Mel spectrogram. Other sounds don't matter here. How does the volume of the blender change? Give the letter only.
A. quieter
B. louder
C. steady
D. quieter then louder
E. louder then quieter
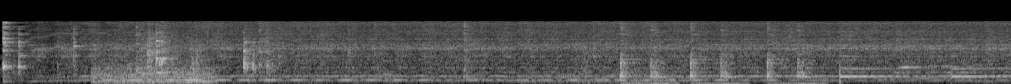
C.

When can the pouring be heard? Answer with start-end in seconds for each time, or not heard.
0.9-2.2, 5.2-6.8.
